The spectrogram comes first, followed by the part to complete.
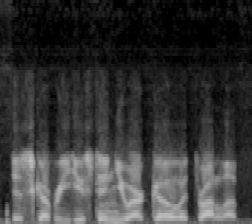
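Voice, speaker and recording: A man making brisk mission control calls over a crackly radio comms loop. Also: fairly low pitch, animated. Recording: muffled radio channel with hiss.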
